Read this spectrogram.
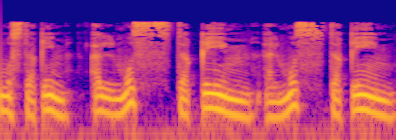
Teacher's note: و اما حرف قاف با زبان کوچیک ادا میشه، با شدت ادا میشه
